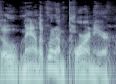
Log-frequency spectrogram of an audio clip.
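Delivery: ordinary delivery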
